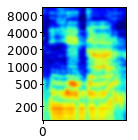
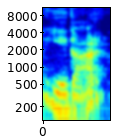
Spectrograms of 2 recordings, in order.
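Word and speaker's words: llegar: teach is in seniar to arrive is yeagar remember two l's make the y sound jaegar to need is necesitar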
